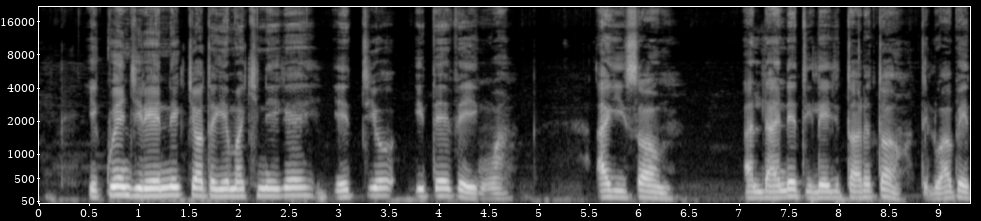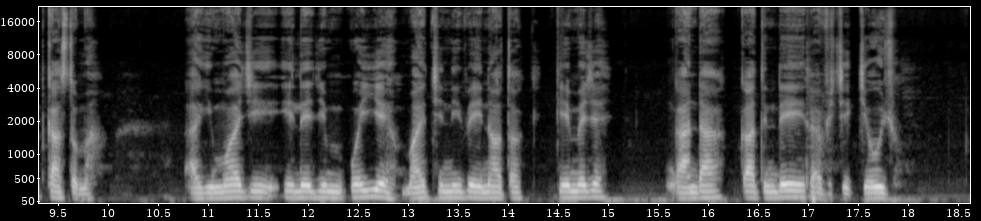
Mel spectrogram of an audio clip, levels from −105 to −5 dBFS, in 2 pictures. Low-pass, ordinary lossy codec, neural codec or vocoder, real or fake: none; none; none; real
